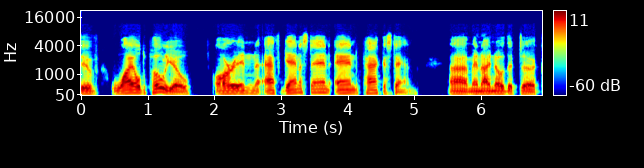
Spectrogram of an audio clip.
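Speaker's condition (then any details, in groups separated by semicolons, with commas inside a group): No condition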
